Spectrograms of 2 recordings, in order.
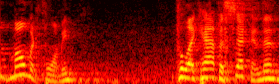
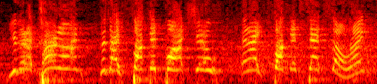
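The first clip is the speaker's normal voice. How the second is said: high mock yell at the TV; 14 semitones higher than usual. Dad yelling at the TV in mock fury.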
